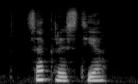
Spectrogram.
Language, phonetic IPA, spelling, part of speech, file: Polish, [zaˈkrɨstʲja], zakrystia, noun, LL-Q809 (pol)-zakrystia.wav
